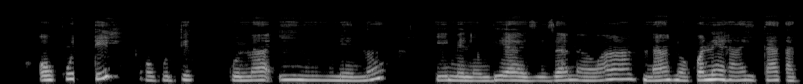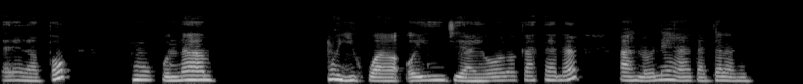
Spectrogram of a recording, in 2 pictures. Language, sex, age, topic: Oshiwambo, female, 25-35, agriculture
